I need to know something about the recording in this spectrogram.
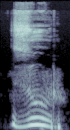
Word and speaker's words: زور: کردار ادا کرتی ہے۔ زور، یہاں پہ اس کا ہم تلفظ کر دیں اور توڑ کے بتائیں الفاظ کے زے پیش، زو، واو اور را کے اوپر زبر۔ زور، زورا کے معنی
